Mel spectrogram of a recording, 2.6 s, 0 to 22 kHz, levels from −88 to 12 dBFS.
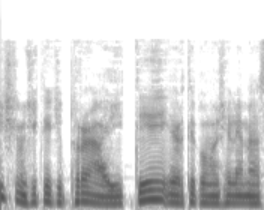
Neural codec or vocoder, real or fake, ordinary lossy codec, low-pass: codec, 44.1 kHz, 3.4 kbps, Pupu-Codec; fake; MP3, 48 kbps; 14.4 kHz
